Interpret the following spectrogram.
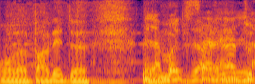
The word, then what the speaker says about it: mozzarella: Déjà, est-ce qu'on prononce ? C'est ? Mozzarella.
